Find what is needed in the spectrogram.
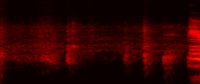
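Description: Faint clicks and creaks from a gaming chair's backrest and frame as it is pushed back to recline, a few soft knocks in the second half.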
